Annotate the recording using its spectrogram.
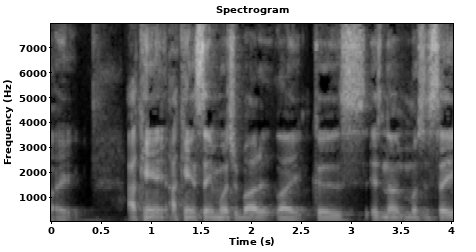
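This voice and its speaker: With a Texan accent, a man speaks at a fairly quick pace in a very deep, low voice, with audible room echo. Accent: Southeast Texas, near Louisiana. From Southeast Texas, Port Arthur. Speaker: college basketball player. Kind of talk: casual interview. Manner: halting, many fillers.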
